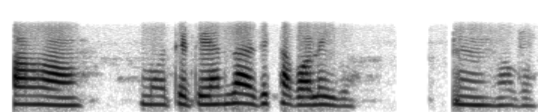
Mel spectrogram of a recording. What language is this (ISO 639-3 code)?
asm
